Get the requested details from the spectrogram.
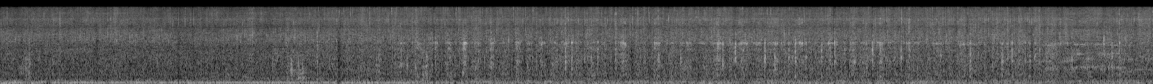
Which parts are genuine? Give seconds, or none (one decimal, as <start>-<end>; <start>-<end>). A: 0.0-10.5; 11.1-11.5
